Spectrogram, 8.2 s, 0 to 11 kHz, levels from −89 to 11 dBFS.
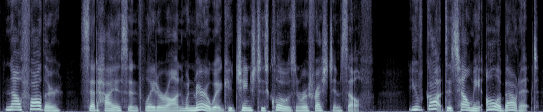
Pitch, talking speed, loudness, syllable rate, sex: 210 Hz, 170 wpm, -17 LUFS, 4.9 syllables/s, female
